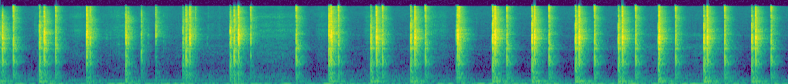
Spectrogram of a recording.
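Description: Long red fingernails rapidly tap the back of a clear plastic graded card slab with a card inside, lying on black cloth. The result is a quick run of sharp, bright, dry clicks with almost no low end and no ring, briefly pausing near the two-second mark before resuming at a steady pace.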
